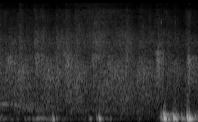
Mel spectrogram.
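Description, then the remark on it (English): An audience claps together in a dense, steady wash of applause welcoming a Cape Town radio presenter's comedy and radio talk, with a few heavier thumps mixed in and a swell in loudness toward the end. No one speaks. “So can you please put your hands together”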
